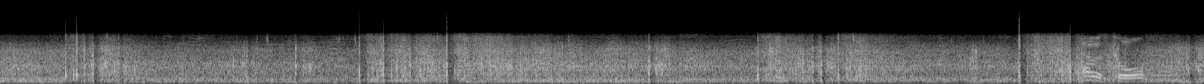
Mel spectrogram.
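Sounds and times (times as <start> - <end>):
fireworks bursting: 0.0 - 1.6, 2.2 - 12.0
sharp firework bangs: 0.6 - 1.4, 2.3 - 6.9, 7.5 - 12.0.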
